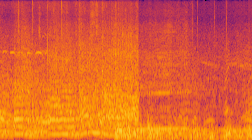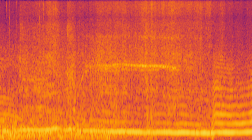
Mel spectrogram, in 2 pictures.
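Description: Rally car engines at high revs on a special stage, the pitch climbing and dropping with throttle and gear changes as the cars pass. The engine note changes abruptly twice as a different car takes over.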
